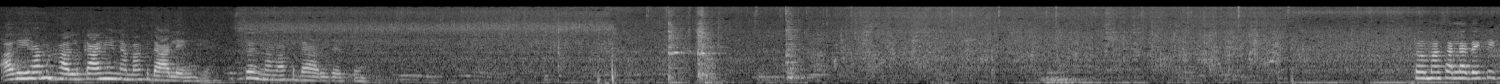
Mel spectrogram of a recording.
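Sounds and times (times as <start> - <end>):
food sizzling in oil: 0.0 - 15.0
metal spatula scraping pan: 7.9 - 13.0.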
